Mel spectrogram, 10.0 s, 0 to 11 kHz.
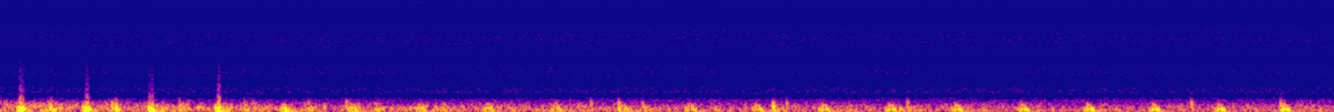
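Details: Fast, pounding, visible heartbeat (tachycardia) at about 120 beats a minute: rapid, regular low thumping over a steady hum.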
